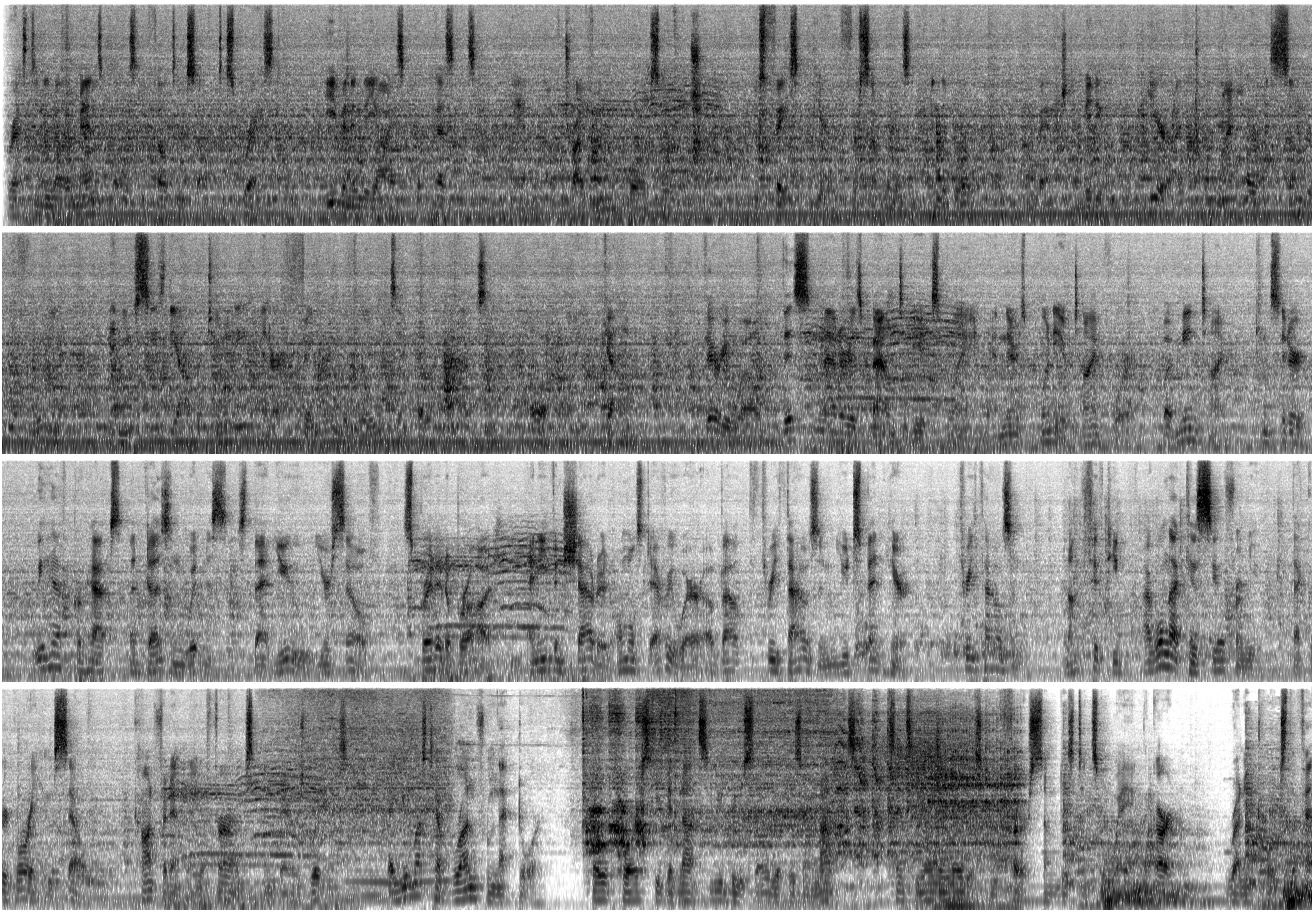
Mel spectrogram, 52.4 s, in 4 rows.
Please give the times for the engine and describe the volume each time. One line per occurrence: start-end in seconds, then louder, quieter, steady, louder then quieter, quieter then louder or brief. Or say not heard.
0.0-52.3 quieter then louder.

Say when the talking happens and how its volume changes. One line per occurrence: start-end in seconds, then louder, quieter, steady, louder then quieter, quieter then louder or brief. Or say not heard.
0.0-52.3 steady.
